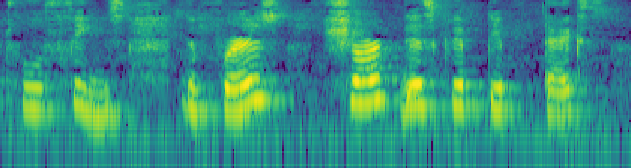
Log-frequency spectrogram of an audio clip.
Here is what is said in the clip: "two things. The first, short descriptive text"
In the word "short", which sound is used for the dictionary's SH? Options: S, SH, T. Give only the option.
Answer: SH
